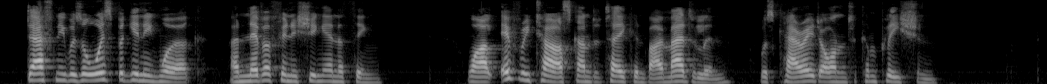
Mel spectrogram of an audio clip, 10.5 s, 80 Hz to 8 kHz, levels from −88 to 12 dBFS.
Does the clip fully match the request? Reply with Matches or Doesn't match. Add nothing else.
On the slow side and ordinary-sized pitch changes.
Matches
